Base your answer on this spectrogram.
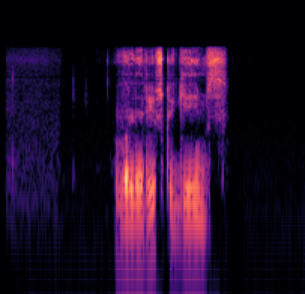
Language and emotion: Russian, neutral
